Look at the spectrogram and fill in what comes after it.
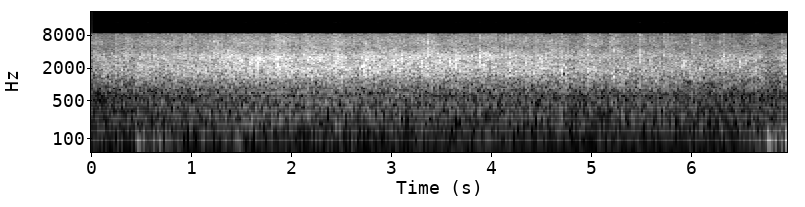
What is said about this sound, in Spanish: Gloria al Señor. Desde esa noche, aplauda al Señor.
